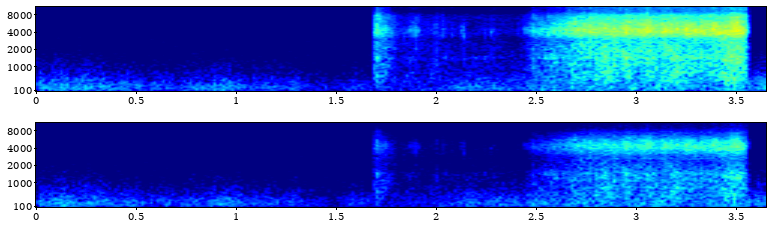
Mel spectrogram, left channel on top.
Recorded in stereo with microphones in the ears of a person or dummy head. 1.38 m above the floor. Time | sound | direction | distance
1.7 | crumpling | 55° left (ahead or behind) | ?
